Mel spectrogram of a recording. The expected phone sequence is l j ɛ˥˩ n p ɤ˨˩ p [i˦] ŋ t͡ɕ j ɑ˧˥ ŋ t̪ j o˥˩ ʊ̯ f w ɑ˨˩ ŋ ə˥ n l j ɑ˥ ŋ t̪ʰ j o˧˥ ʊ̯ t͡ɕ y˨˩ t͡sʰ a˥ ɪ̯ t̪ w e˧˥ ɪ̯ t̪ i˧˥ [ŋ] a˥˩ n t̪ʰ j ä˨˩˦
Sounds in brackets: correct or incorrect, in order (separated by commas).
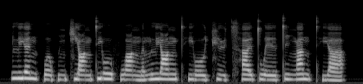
correct, correct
